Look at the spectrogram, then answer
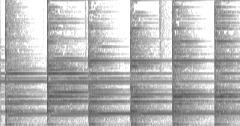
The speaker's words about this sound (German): Das Metallstück wird jetzt auf dem Amboss mit rhythmischen Hammerschlägen glattgeschmiedet.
